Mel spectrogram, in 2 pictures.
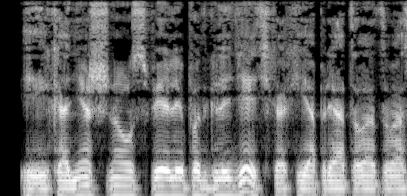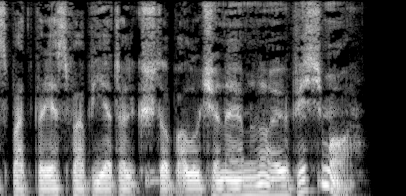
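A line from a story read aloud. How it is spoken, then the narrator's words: Calm. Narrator (Russian): спокойно проговорил Николай Всеволодович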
